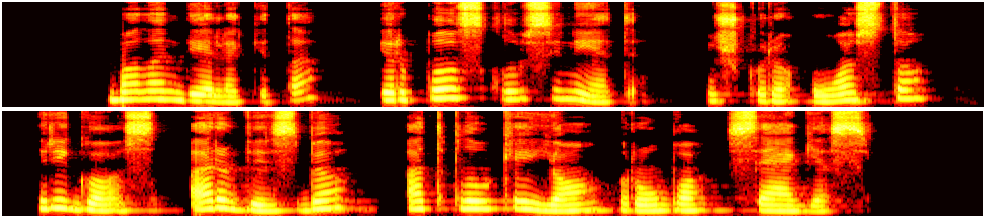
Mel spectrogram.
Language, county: Lithuanian, Vilnius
